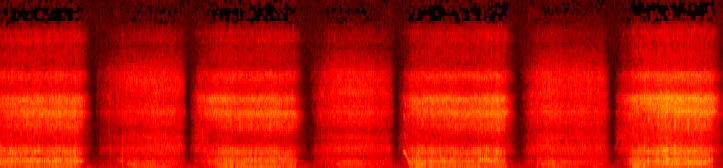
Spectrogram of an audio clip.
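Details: Person snoring: loud continuous harsh rasping snoring on both inhalation and exhalation, with brief gaps between breaths; heavy snoring.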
